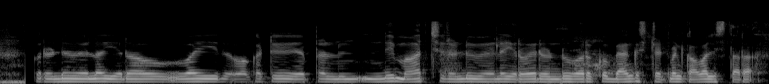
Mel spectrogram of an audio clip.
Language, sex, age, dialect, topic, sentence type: Telugu, male, 18-24, Southern, banking, question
